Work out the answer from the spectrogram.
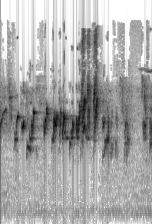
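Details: Red-whiskered bulbul in ché training for stamina, giving a quick string of bright chirps and warbled slurs that climb into sharper high notes, then taper off softly.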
